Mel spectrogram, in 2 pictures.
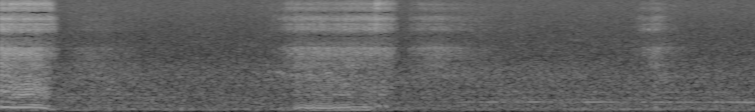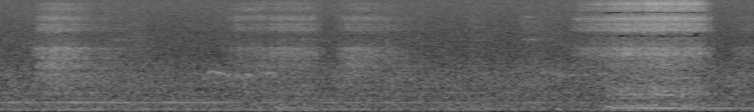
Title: My Sister Snoring!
